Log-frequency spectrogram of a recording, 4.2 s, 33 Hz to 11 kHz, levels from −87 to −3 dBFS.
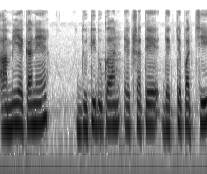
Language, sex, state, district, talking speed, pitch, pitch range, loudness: Bengali, male, Assam, Hailakandi, 100 wpm, 165 Hz, 155-170 Hz, -16 LUFS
